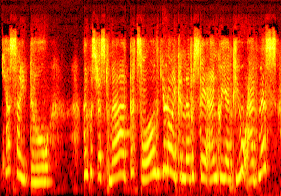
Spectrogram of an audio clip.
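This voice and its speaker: A woman's voice: extremely high pitch, lively intonation, normal speed. A woman voicing an earnest, self-important little male monster sidekick in a read-through of a comedy script. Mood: earnest, wounded. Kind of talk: cast table read of a film script.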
